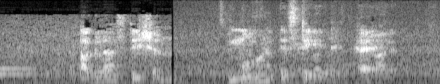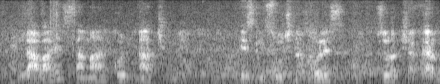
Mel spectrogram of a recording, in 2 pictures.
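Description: Men talk nearby, some speaking with animation.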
